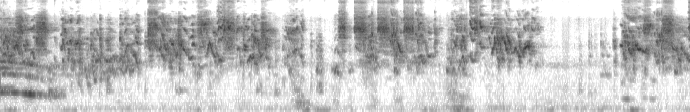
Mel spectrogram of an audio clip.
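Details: Budgerigars chattering in rapid scratchy bursts of high chirps, opening with a short descending whistle, then a brief silence before more chatter.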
